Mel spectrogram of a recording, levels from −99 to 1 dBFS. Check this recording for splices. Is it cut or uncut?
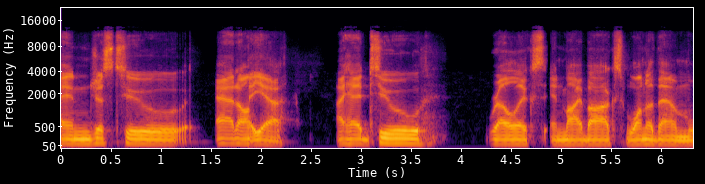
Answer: cut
